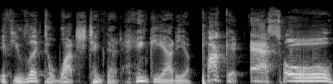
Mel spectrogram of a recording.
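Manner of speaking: close, menacing growled voice. Retelling a movie scene where a character growls into someone's face: imitating a growl. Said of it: "growls into his face".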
